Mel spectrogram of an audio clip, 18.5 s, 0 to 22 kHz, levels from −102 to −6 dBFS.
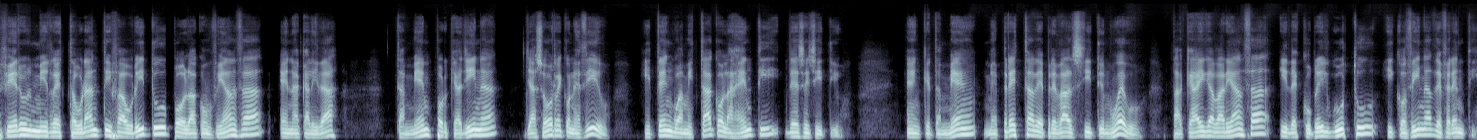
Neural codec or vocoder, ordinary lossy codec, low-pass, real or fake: codec, 44.1 kHz, 7.8 kbps, DAC; none; 19.8 kHz; fake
